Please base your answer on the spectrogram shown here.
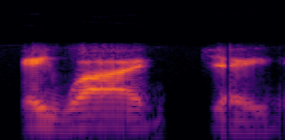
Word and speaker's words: Ayana: the name of AJ a YJ is how it's pronounced and uh you can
